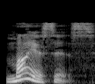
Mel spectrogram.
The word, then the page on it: myiasis: British English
